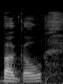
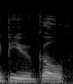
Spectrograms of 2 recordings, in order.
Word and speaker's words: bugle: I like bugger I like the idea of Bogle in fact I think there are some children's characters called Buggles but it's actually bugle ok do you not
